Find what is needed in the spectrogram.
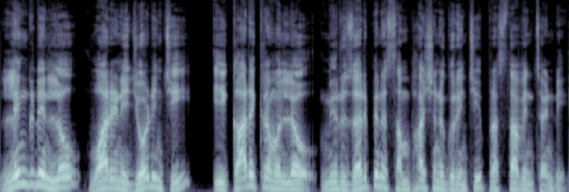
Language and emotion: Telugu, neutral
